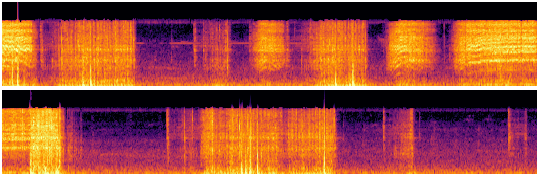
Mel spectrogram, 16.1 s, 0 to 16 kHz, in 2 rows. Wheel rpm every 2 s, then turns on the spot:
30, 10, 30, 100, 50, 20, 10, 0.
0-4 10-14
